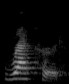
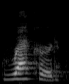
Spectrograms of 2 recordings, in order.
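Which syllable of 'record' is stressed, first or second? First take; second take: first; first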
